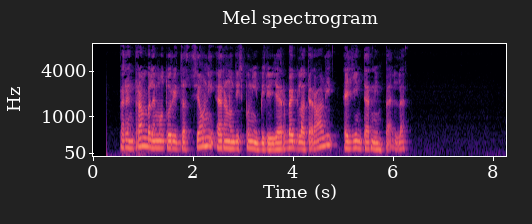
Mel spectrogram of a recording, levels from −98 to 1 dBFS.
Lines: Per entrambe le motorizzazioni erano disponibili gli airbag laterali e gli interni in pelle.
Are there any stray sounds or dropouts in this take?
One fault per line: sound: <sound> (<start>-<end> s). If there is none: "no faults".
no faults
